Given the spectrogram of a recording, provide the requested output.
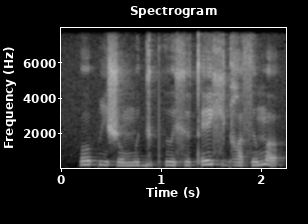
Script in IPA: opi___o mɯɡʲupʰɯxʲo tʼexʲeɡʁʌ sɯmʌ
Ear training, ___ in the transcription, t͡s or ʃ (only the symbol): ʃ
